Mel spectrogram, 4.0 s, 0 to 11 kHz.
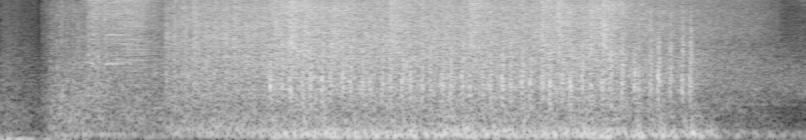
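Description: Dense, loud gunfire erupts as units open fire on an approaching Necron force in the Warhammer 40,000: Gladius strategy video game, a sustained rattling barrage with booming impacts that rises, holds and then cuts off.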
